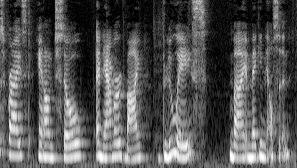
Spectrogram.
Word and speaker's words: Bluets: And I ended up being so surprised and so enamored by Bluets by Maggie Nelson. Oh, I actually think you're supposed to pronounce it wrong. So it's Bluets. Bluets by Maggie Nelson.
